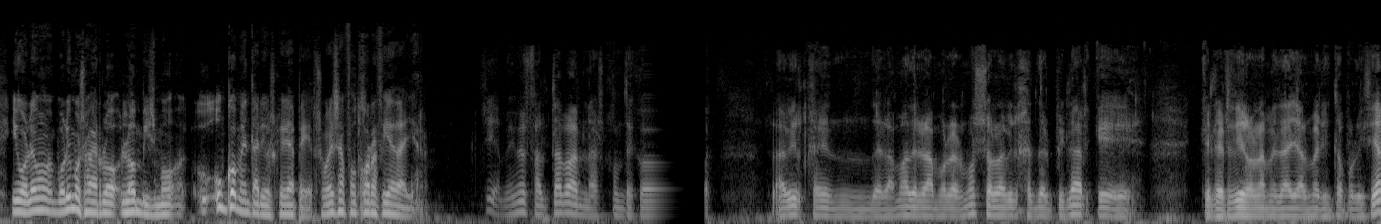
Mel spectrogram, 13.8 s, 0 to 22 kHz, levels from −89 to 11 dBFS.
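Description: From 6.45 to 7.14 s the last sound smears into a fading buzz, then about 0.29 s of silence, consistent with a likely long network dropout; roughly 0.6 s of audio never returns.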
